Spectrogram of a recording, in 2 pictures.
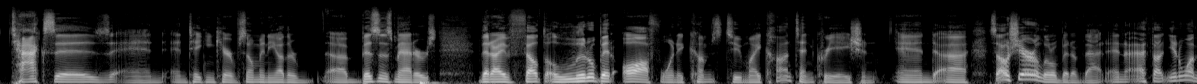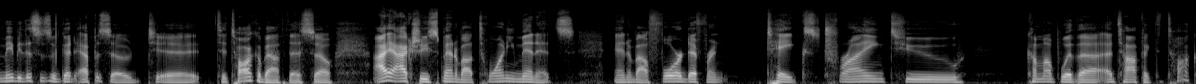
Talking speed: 190 wpm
